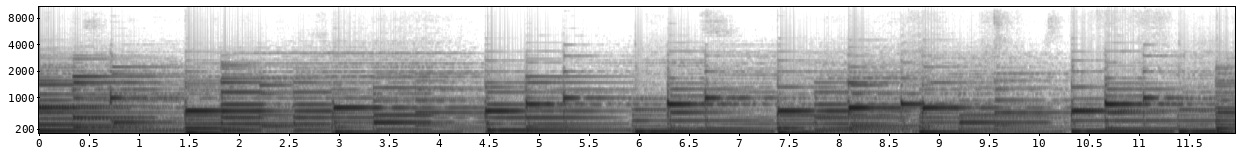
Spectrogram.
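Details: Gentle piano music plays throughout in slow, repeated chords, with no animal sound heard.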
